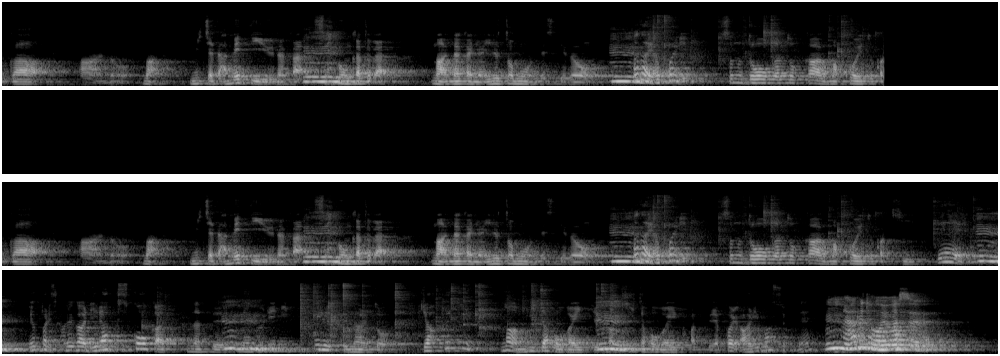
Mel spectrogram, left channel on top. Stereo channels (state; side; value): drops out; left; at 8.8 s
